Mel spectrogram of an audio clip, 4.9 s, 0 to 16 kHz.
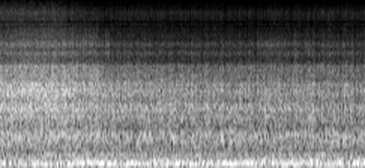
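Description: Rocket engines at launch from a film soundtrack, played through a KEF Q250c center-channel speaker on its own: a loud, steady, dense roar with a heavy low rumble.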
